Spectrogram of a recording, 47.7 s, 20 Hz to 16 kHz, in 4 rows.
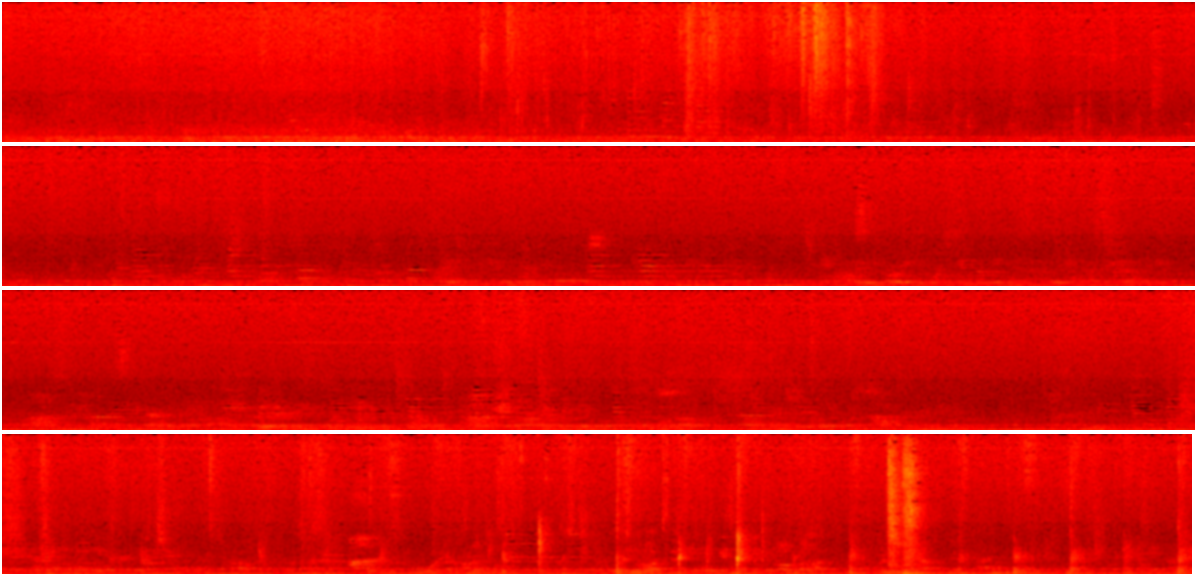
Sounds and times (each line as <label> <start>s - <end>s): Walking in a boutique 0.0s - 47.6s
people talking 0.1s - 7.3s
Music 5.8s - 8.2s
Music 9.5s - 43.5s
people talking 12.9s - 33.6s
people talking 34.3s - 47.6s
